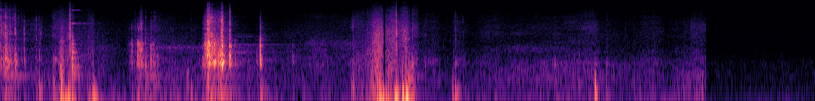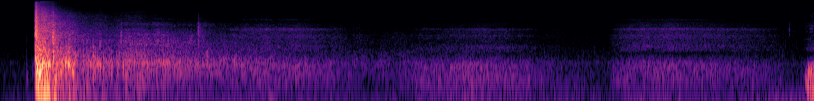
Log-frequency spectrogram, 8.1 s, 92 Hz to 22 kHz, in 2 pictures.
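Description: A Ruger American Gen2 rifle chambered in 400 Legend fires one sharp, loud outdoor shot with a trailing echo, after a run of clicks and clatter from handling the rifle.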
